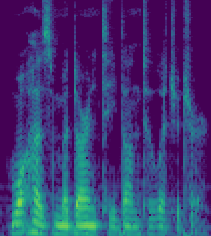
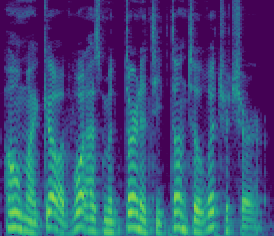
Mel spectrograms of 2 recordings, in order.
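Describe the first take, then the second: First: It is asked in a neutral, plain tone. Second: It is asked in a dismayed, exasperated tone.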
